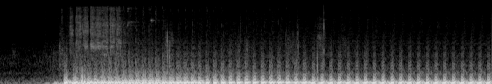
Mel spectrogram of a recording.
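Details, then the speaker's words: Yamaha SR400 single-cylinder starts normally after the degraded battery was replaced, clearing the engine-light code (4 slow, 6 fast flashes); it fires on the first crank and settles to a steady, even thump of about four beats a second. "ก็การสตาร์ทเครื่องก็เป็นปกติทุกอย่างนะครับ"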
